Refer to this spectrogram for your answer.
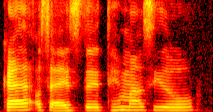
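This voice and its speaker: A middle-aged woman sharing a personal reflection in a women's Bible study, talking in an emotional, halting way with frequent restarts. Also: mid-range voice, little pitch movement, a bit bright, smooth. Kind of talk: personal reflection in a group discussion.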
